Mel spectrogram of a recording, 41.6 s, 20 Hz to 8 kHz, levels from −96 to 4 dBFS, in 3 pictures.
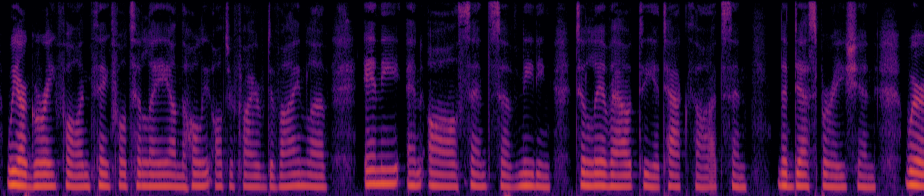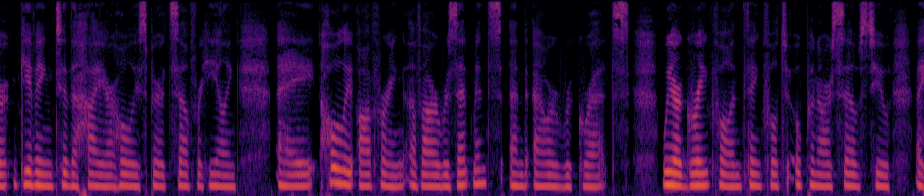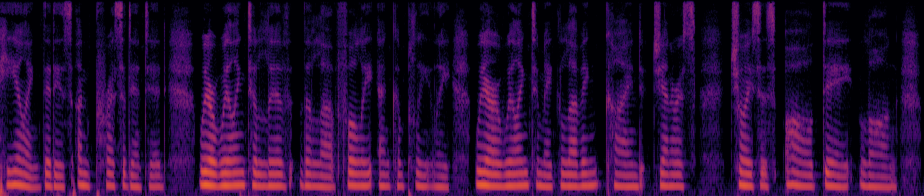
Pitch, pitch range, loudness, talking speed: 180 Hz, 170-185 Hz, -40 LUFS, 125 wpm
